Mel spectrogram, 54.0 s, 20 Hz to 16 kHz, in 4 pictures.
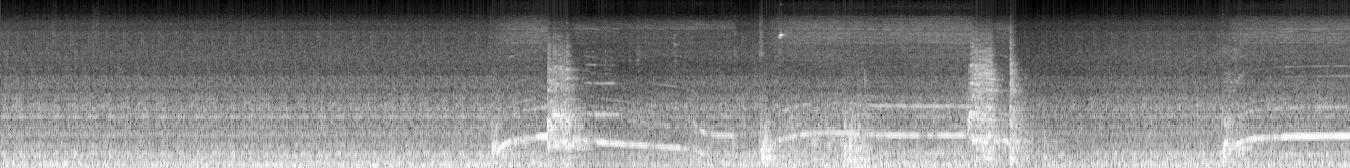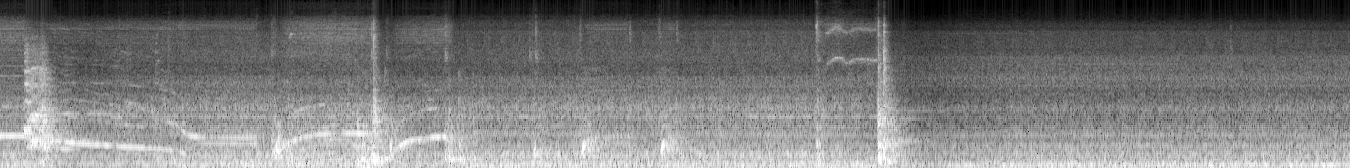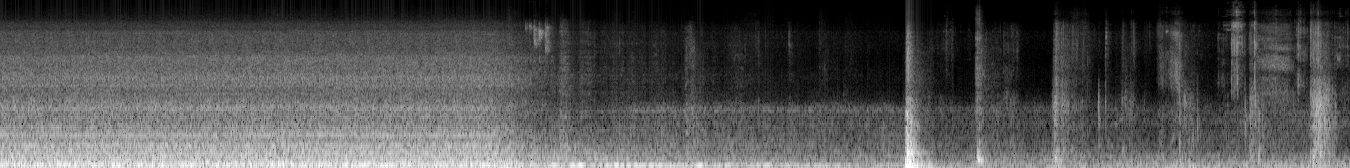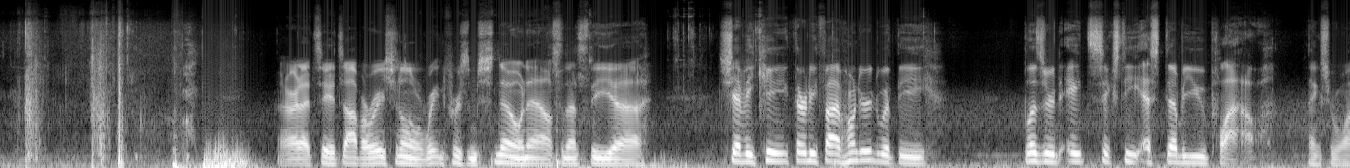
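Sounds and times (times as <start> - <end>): hydraulic pump whining: 0.0 - 35.0
diesel pickup idling: 0.0 - 54.0.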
